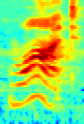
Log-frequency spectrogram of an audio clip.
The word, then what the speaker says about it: want: pronunciation tip as well won't and want are not pronounce the same won't is more of a long o I won't do it and you need to say oh so that we don't think you said want want is more open want want W is more circular o so in the sentence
